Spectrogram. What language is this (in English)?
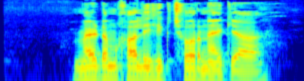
Khetrani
